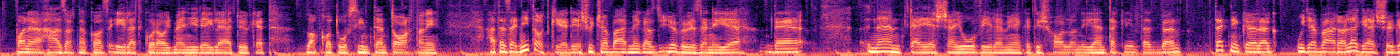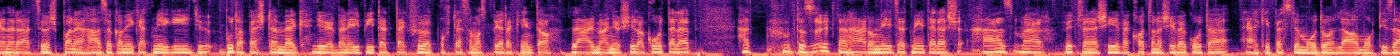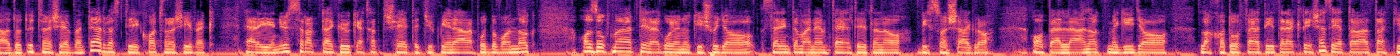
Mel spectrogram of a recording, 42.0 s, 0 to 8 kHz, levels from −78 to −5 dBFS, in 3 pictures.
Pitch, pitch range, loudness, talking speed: 125 Hz, 115-130 Hz, -13 LUFS, 145 wpm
